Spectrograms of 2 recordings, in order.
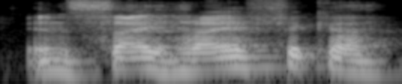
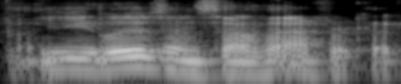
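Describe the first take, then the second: First: South African accent, "South" said like "scythe"; South African accent, "Africa" as "aifrica". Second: Said in the usual way. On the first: Shown as a demonstration. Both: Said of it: "Is that a good South, South African accent?".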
